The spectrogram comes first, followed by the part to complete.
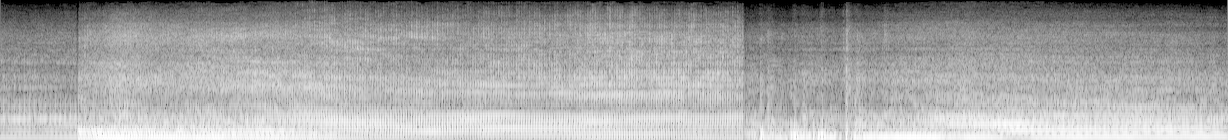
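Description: Rally car engine running hard at high revs, holding a steady note, then a gear change about four seconds in with a few short cracks, after which the revs climb again as it accelerates.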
